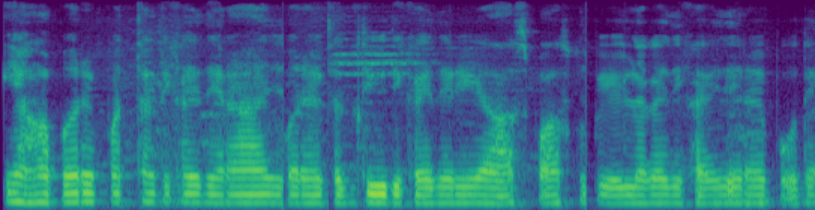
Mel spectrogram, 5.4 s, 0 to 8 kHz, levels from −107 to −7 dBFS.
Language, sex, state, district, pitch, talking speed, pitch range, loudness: Hindi, male, Chhattisgarh, Balrampur, 115 Hz, 255 wpm, 110-120 Hz, -33 LUFS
